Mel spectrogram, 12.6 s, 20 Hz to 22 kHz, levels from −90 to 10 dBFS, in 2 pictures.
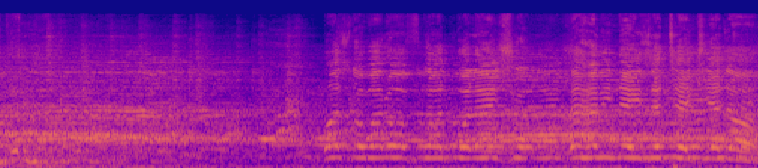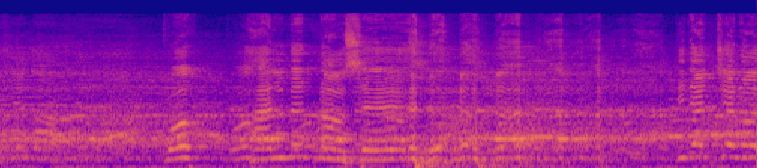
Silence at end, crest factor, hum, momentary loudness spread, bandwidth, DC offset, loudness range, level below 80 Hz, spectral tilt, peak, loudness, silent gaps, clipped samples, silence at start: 0 s; 20 dB; none; 8 LU; 15.5 kHz; under 0.1%; 5 LU; -46 dBFS; -2.5 dB/octave; -8 dBFS; -28 LUFS; none; under 0.1%; 0 s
